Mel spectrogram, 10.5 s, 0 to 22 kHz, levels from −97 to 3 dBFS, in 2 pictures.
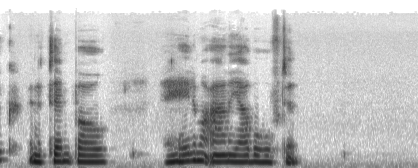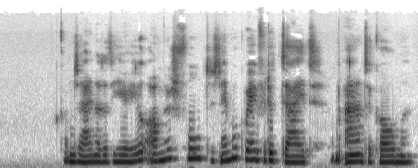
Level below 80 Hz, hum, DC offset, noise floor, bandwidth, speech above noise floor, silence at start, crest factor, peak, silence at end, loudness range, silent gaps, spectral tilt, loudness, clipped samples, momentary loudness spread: -52 dBFS; none; under 0.1%; -51 dBFS; 13 kHz; 36 dB; 0 s; 16 dB; 0 dBFS; 0.05 s; 6 LU; none; -6 dB/octave; -15 LUFS; under 0.1%; 8 LU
